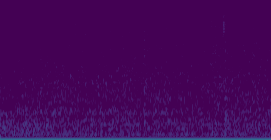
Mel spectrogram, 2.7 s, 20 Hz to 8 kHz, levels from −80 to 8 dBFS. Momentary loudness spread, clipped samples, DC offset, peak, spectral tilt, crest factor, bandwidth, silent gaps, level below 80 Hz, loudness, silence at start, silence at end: 1 LU; under 0.1%; 0.3%; -42 dBFS; -3.5 dB/octave; 18 dB; 6 kHz; none; -74 dBFS; -65 LUFS; 0 s; 0 s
